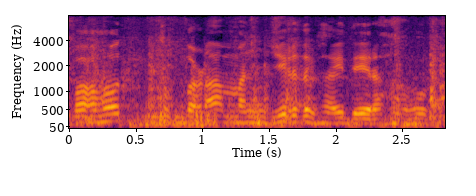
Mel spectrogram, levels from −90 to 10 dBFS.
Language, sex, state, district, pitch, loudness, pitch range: Hindi, male, Punjab, Fazilka, 155 Hz, -15 LUFS, 130-165 Hz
